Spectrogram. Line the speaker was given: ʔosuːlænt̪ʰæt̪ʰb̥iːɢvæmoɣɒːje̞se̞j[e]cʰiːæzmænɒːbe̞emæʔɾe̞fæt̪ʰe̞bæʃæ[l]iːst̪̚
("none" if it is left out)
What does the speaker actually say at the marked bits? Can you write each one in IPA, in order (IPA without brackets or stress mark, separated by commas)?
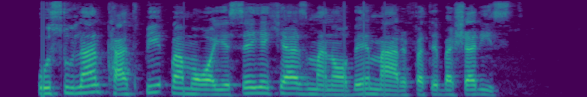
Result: e, ɾ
